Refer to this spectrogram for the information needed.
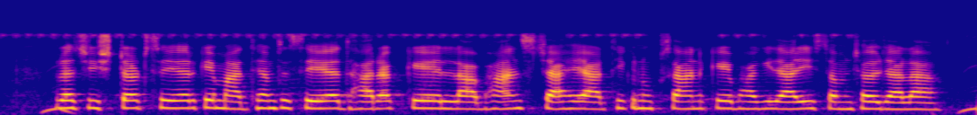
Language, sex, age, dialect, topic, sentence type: Bhojpuri, female, 25-30, Southern / Standard, banking, statement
